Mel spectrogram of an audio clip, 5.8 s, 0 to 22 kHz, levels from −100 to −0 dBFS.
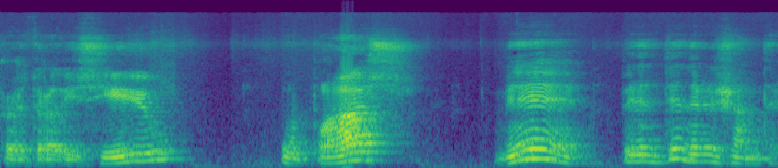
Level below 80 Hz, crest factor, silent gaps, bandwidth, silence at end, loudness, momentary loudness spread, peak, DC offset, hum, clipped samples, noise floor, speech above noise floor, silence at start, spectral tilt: -64 dBFS; 20 dB; none; 16 kHz; 0 s; -19 LUFS; 17 LU; 0 dBFS; under 0.1%; none; under 0.1%; -57 dBFS; 38 dB; 0 s; -3 dB/octave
